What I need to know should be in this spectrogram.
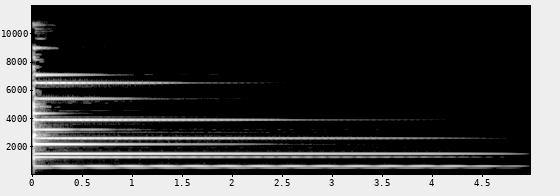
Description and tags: Perfect Gong - Success Sound [based on sounds by Benbocan]
bell, bronze, chime, ding, gong, metal, percussion, perfect, ring, steel, stereo, xy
